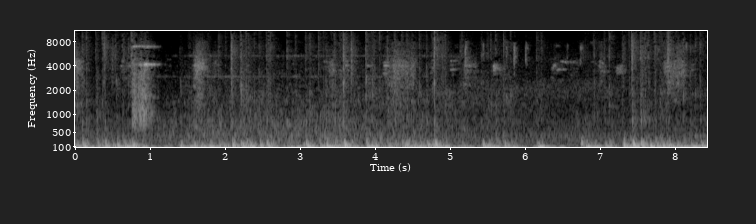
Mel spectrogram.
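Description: Intense computer keyboard typing: a rapid, continuous clatter of key clicks that keeps up for the whole stretch at a fairly loud, even level, with no voices.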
